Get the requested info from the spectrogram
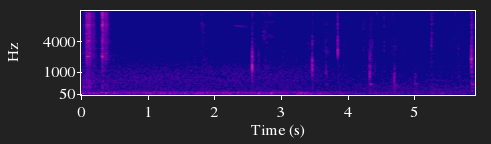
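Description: Light clinks and taps of a wooden spoon on a steel canteen cup and a cast iron Dutch oven as chili is spooned out. The sharpest clinks come right at the start, followed by scattered softer taps.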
